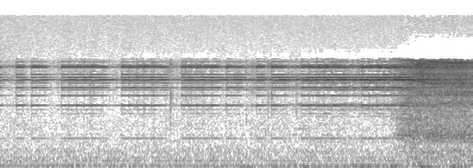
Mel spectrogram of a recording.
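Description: A video game tune plays with high, bell-like notes.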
